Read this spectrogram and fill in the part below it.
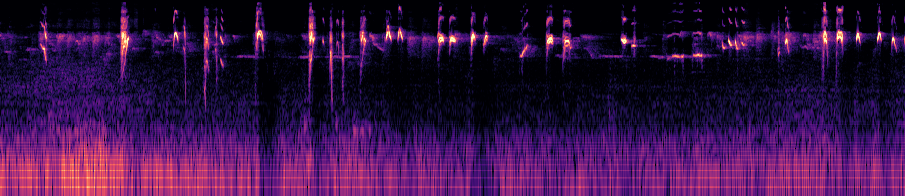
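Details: Lively brown-throated sunbird song with sharp bursts, recorded as a training master for other birds: sustained run of very high sharp chips and twittering notes, quick and irregular, almost continuous for nine seconds.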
